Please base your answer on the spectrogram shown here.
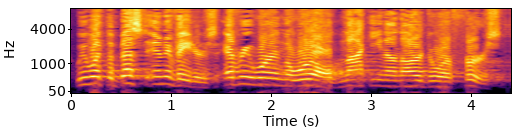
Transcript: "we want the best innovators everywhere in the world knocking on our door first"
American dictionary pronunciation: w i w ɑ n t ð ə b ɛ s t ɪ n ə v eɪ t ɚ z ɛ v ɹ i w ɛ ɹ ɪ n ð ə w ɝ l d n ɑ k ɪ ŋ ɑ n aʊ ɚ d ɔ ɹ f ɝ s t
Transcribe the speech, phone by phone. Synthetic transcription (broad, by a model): w i w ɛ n ð ə b ɛ s t ɪ n ə v eɪ t ɚ z ɛ v ɹ i w ɛ ɹ ɪ n ð ə w ɝ l d n ɑ k ɪ ŋ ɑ n aʊ ɚ d ɔ ɹ f ɝ s t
